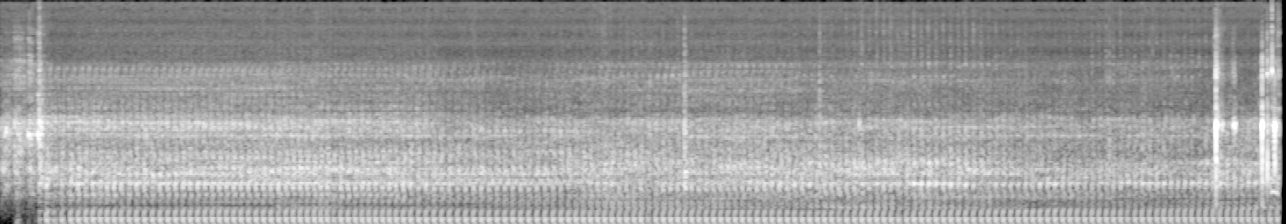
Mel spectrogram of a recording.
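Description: A motorcycle engine idles close by with a steady, rapid putter.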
